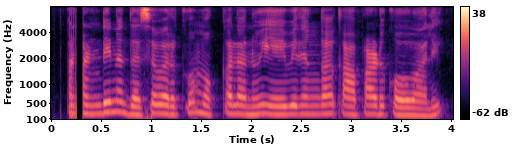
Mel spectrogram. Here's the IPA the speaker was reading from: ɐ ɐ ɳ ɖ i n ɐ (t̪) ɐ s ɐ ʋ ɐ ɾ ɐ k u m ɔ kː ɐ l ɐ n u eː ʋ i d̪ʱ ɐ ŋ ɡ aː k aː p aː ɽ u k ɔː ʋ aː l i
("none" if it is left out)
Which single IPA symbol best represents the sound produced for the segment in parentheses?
d̪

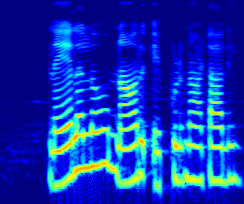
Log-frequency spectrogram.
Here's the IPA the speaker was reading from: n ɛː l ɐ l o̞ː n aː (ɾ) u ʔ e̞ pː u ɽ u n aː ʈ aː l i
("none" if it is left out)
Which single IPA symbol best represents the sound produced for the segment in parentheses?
ɾ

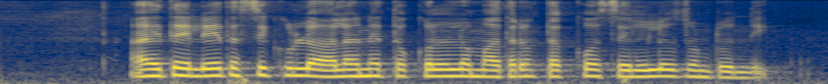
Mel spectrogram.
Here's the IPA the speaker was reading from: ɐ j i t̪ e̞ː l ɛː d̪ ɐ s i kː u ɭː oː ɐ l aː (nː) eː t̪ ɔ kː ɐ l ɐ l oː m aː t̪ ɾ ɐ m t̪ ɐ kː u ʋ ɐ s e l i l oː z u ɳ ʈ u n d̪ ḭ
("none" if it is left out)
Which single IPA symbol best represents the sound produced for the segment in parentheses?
n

